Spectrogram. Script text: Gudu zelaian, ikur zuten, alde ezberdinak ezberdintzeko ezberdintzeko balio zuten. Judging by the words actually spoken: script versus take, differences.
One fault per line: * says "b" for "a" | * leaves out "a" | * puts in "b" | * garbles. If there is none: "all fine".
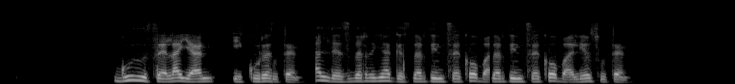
all fine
